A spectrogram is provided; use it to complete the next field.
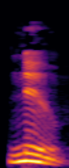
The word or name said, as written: neume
